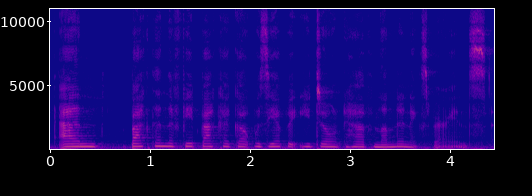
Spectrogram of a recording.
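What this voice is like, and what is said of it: Canadian English accent. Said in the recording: “your accent, you know, you don't sound British. Like, yeah, I'm Canadian. I don't sound British.”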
